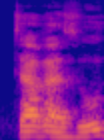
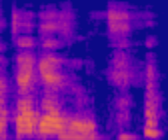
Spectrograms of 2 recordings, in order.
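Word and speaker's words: Taghazout: GH, ça se lit toujours R. R. Comme Tarazout, ce n'est pas Tagazout. Donc, le R et deux R roulés à la suite.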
